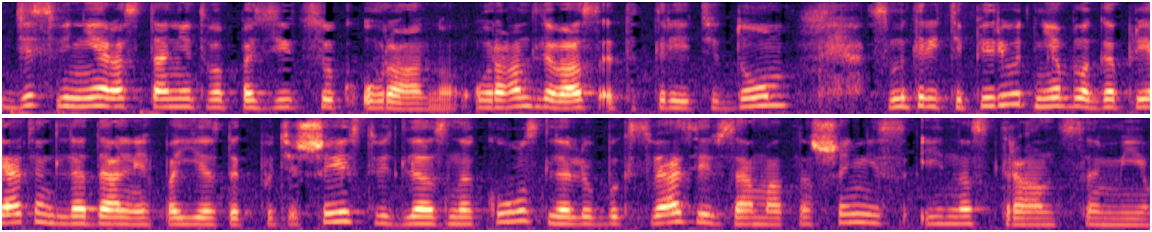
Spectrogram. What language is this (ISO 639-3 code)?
rus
